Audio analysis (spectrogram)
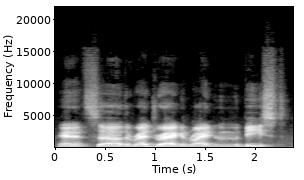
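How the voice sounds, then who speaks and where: A man with a very bright, forceful tone talks loosely through chat questions on a livestream. He pauses, restarts and fills gaps with "um" and "uh". His voice is wearing thin, as he says he is losing it. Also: mid-range voice, level tone. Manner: rambling, hesitant, many fillers and restarts. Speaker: livestream host answering chat.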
